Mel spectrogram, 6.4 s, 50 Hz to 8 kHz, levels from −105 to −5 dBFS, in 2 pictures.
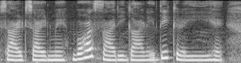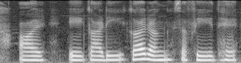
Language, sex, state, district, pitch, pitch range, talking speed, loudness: Hindi, female, Jharkhand, Ranchi, 200 Hz, 195-215 Hz, 150 wpm, -17 LUFS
